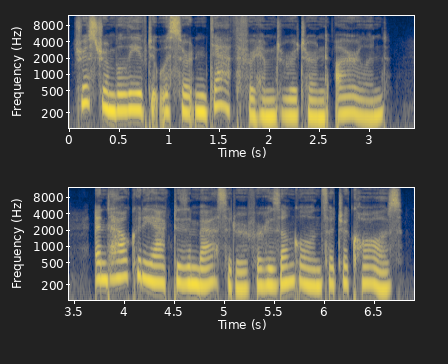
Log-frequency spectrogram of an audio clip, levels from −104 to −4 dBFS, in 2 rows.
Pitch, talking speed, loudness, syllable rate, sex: 205 Hz, 225 wpm, -18 LUFS, 6.1 syllables/s, female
